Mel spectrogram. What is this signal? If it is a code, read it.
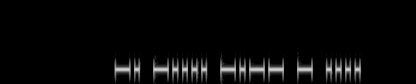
Morse code, heard as a keyed tone, about 25 wpm, 700 Hz. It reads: N6YTH
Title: USA Call Signs - 5 Characters - 2x Character Spacing - 25wpm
